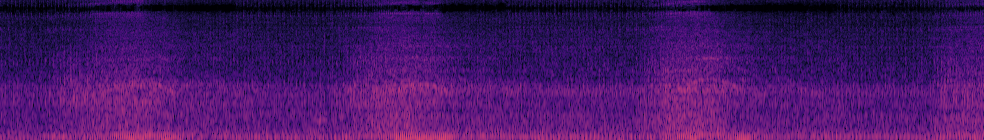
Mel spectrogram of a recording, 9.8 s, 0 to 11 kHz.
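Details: 2016 Chevrolet S10 2.8 diesel, nearly 150,000 km: harsh mechanical noise rising on each rev blip and stopping when the throttle is released; failing high-pressure fuel pump, replaced.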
